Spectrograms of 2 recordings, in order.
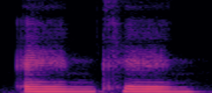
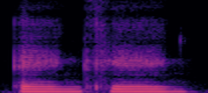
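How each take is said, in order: First: It is said in a Southern Vietnamese accent. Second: It is said in a Southern Vietnamese accent.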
